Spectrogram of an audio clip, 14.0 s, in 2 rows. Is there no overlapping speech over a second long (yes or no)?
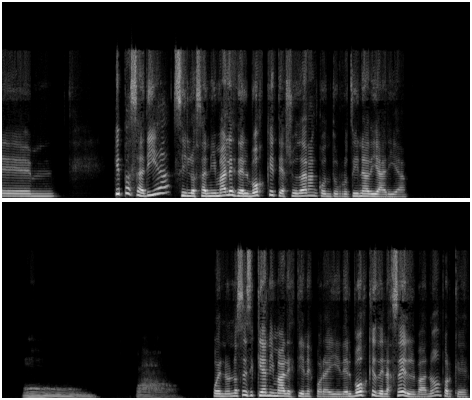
yes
